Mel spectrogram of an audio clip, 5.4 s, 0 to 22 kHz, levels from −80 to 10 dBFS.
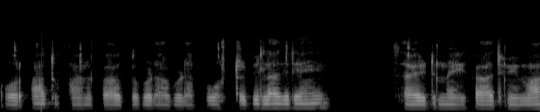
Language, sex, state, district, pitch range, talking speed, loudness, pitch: Marwari, male, Rajasthan, Churu, 100-110 Hz, 175 wpm, -36 LUFS, 100 Hz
